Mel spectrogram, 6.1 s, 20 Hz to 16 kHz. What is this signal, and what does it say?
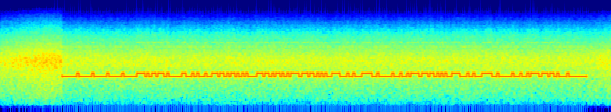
RTTY (50 baud, 170 Hz shift), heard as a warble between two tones, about 1360 Hz centre, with radio static. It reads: CQ DX DE YO5QE YO5QE K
